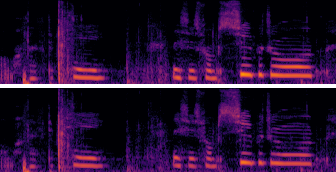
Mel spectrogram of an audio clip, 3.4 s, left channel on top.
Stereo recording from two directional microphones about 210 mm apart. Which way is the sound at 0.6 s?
Centre (ahead or behind).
